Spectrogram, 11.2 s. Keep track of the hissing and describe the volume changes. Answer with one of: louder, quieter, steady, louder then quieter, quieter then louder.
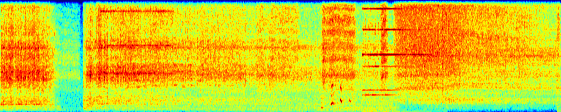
louder.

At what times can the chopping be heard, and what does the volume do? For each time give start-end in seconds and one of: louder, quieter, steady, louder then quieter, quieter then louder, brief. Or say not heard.
not heard.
